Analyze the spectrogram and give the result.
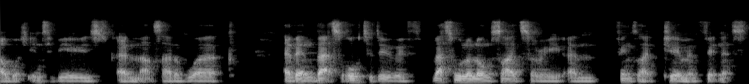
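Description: With a London accent, a man speaks at a moderate pace. His pitch is very deep and low. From North London, Enfield. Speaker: investment banker. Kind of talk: interview.

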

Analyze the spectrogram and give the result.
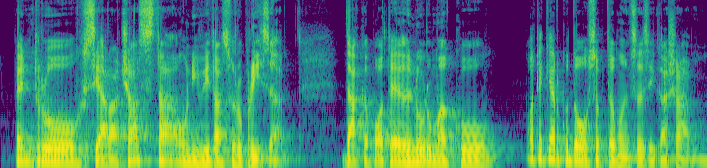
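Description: This is a normal speaking voice from a man, pitched at a medium level. He moves at a moderate pace and varies his pitch in an ordinary way. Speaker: radio host and pastor. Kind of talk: interview. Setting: studio. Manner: formal.

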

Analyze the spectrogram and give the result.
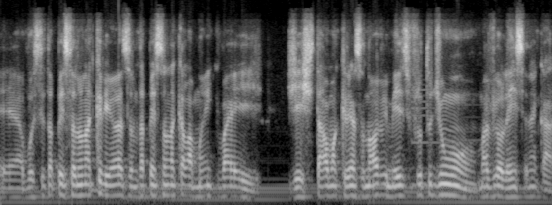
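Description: This man talks in a Brazilian accent with a monotone, flat intonation. Music plays in the background. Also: medium pitch for a man, moderate pace. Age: 40s. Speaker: podcast host. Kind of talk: casual podcast debate. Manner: informal, chatty, joking.

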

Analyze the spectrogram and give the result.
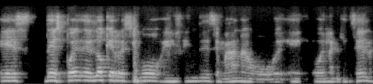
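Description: With an unremarkable speaking voice, a man talks at a moderate pace and ordinary pitch variation. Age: 20s. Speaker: podcast host. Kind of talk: casual chat.

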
